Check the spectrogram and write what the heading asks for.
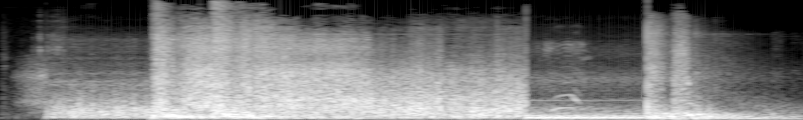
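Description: artillery cannons firing

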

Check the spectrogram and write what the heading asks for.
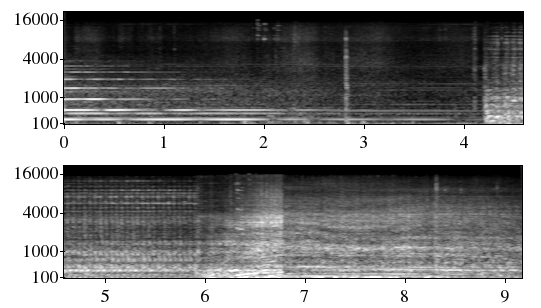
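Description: church bells ringing

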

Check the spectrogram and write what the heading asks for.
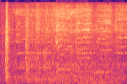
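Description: car driving

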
